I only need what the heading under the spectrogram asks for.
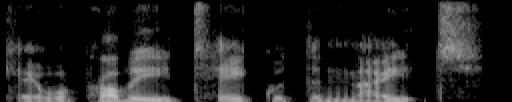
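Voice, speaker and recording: A man's voice: deep voice, sing-song, normal speed, fairly bright tone, no echo, clean studio sound. A young man commentating his own online chess games, swinging between panic and self-hype with self-deprecating jokes. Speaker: chess streamer.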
